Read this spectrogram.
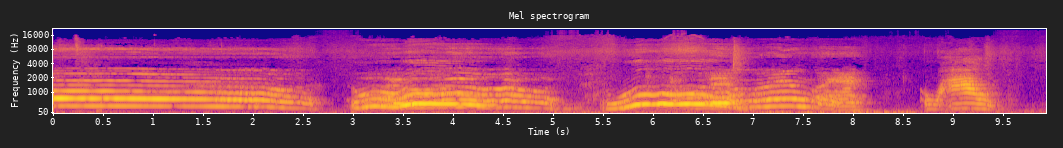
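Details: Siberian Husky waking its owner with howls: a steady tone trailing off, then three arched, wavering howls rising and falling, each about two seconds long, separated by brief pauses, in a small room.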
